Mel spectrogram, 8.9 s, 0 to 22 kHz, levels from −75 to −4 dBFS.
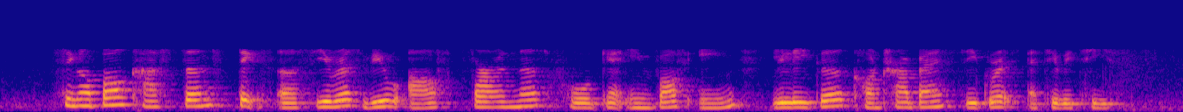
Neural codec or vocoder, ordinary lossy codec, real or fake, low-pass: none; none; real; 3.6 kHz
